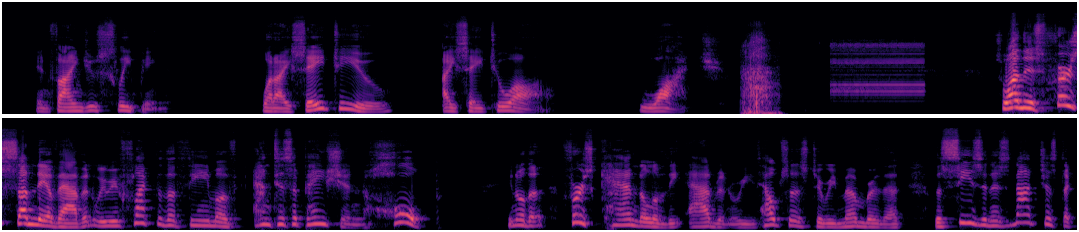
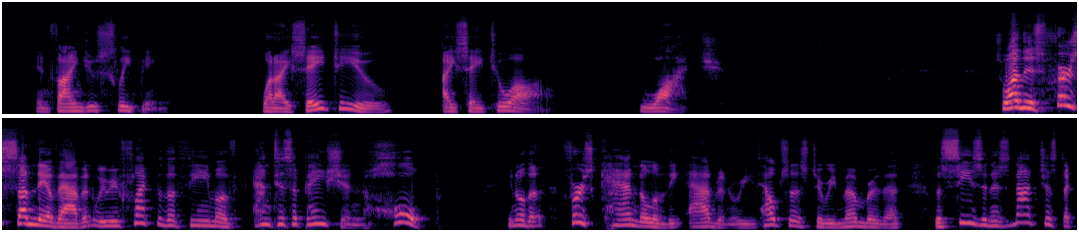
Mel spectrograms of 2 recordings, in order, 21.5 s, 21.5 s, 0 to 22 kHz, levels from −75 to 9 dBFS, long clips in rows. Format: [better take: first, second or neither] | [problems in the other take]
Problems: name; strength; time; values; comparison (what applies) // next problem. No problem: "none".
second | dog barking; noticeable; at 7.5 s; peak 4 dB below the speech // alarm; faint; at 8.5 s; peak 15 dB below the speech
